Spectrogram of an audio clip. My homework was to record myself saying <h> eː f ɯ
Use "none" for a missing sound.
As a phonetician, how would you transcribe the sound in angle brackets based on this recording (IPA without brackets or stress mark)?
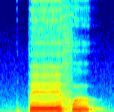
p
